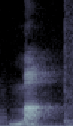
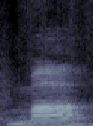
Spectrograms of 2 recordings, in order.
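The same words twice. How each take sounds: First: The syllable is short and light. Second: The pitch starts lower and rises. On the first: "just let it fall out short" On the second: "starts a little bit lower than the first tone, but then you rise up"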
